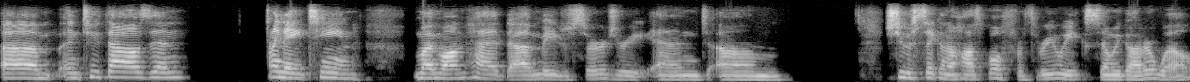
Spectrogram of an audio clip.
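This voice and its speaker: Someone speaks with a Californian accent at a moderate pace and ordinary pitch variation. The background is quiet. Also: woman, fairly low pitch for a woman. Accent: Californian American English. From Southern California. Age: 40s. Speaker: life coach. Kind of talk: motivational talk. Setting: stage.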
